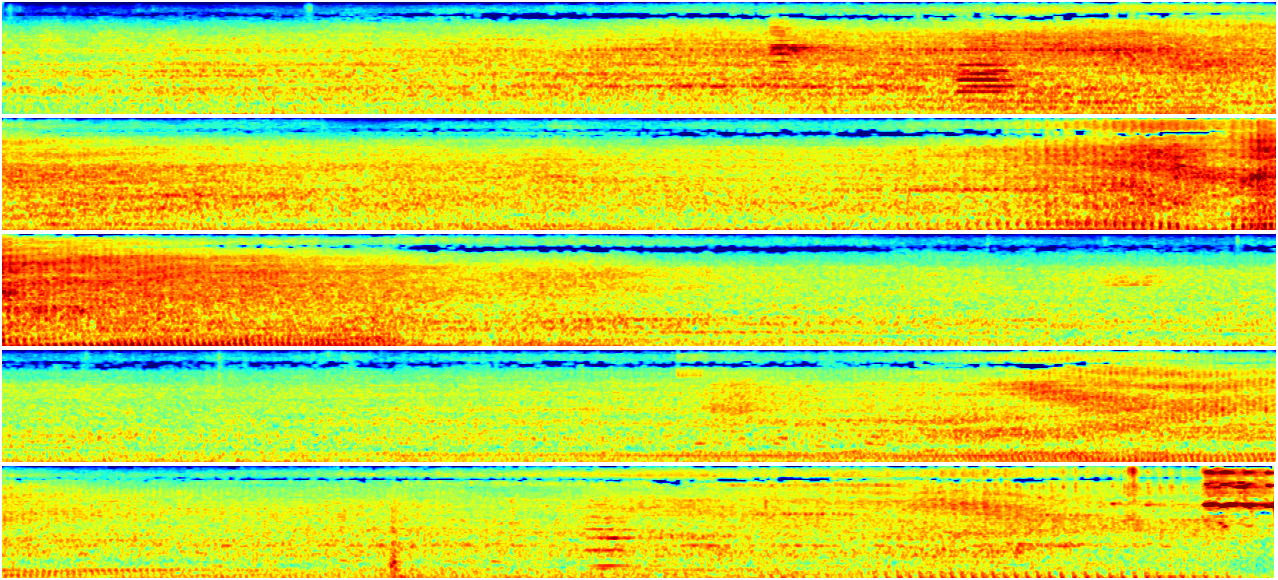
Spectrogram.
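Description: Street traffic: motorcycles and cars running past close by, the loudest a motorcycle going by near the middle, with a second one passing later on.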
